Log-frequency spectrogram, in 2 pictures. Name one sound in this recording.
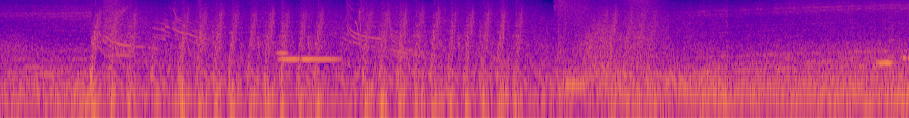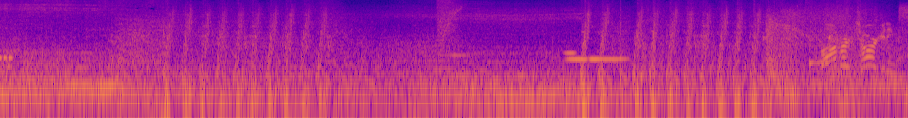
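Rapid laser blasts fire in bursts.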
